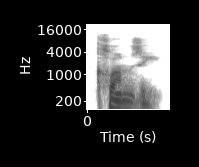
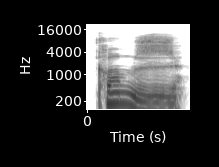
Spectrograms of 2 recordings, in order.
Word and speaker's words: clumsy: And he is clumsy. Pronunciation, the U is short. It makes the sound like cup and up, clum, z. The S makes a Z sound like zebra, clumsy.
